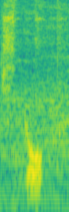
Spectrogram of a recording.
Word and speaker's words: stalk: Normally it's a stock. But you would spell it S-T-A-L-K. Yeah, stalk. Stock.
